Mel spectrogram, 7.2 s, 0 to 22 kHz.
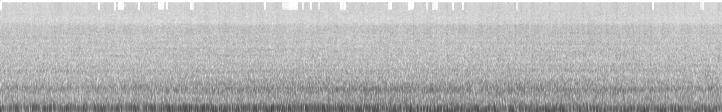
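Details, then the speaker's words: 1973 Ford F-100 Explorer regular cab, 360 V8 with aluminum radiator, idling in the engine bay: deep, even burble, smooth and unchanging, with no ticks, knocks or stumbles. Normal idle. "Here's a good look at the engine bay. 360 idling pretty smoothly."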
